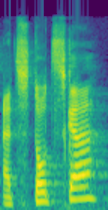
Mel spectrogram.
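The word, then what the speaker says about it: Arstotzka: Papers, Please is you play, I think it's pronounced Atstotska.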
